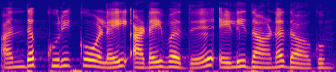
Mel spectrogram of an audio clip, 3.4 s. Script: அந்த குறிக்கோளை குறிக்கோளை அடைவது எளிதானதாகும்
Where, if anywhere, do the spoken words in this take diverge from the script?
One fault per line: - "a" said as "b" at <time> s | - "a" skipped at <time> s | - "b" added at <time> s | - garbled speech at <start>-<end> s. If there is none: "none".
- "குறிக்கோளை" skipped at 1.3 s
